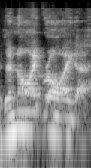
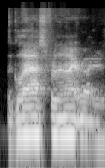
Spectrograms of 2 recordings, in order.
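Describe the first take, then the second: First: Slow, drawn-out mock Australian accent; bad Australian accent; terrible Australian accent. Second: Said in the usual way. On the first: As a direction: put on a hammy Aussie accent, stretching the vowels. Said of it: "Australian accent".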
